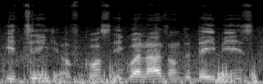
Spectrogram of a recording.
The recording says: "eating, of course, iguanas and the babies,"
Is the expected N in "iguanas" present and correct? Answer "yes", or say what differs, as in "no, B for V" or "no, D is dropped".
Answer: no, L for N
